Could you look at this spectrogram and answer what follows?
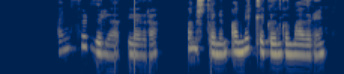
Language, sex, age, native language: Icelandic, female, 30-39, Icelandic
